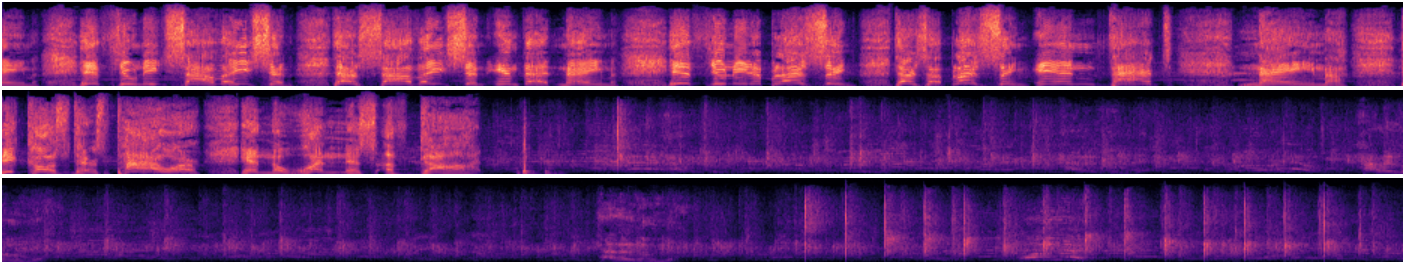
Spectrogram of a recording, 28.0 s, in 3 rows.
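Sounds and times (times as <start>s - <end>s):
speech: 0.0s - 13.1s, 22.8s - 23.3s
crowd clapping: 12.5s - 28.0s.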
